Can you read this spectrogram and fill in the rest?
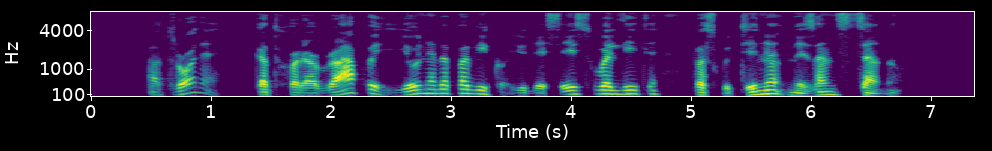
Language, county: Lithuanian, Šiauliai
